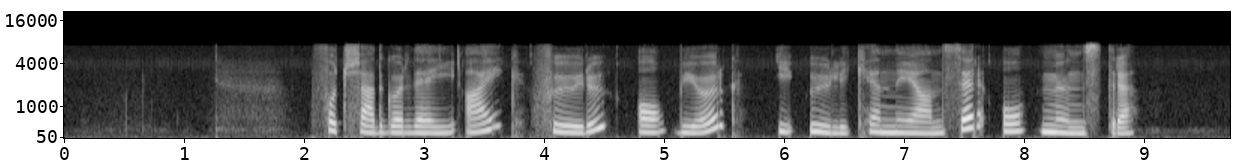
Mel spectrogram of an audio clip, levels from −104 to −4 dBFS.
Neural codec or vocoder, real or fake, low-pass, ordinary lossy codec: none; real; 7.2 kHz; Opus, 64 kbps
